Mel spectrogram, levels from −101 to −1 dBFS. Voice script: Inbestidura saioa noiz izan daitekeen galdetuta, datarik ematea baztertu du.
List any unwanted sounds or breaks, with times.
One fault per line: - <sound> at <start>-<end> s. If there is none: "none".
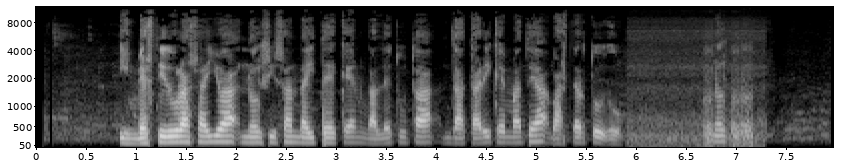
- laugh at 6.7-7.2 s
